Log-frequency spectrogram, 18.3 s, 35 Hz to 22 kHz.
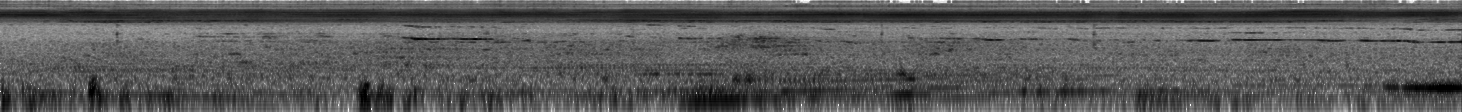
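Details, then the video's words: Yuma sunset after 7 p.m. with cicadas keeping up a constant, even high shrill, while scattered whistled bird calls and a low background rumble with occasional knocks come and go. "Yuma Sunset with the sound of cicadas!"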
